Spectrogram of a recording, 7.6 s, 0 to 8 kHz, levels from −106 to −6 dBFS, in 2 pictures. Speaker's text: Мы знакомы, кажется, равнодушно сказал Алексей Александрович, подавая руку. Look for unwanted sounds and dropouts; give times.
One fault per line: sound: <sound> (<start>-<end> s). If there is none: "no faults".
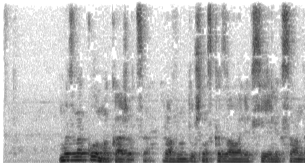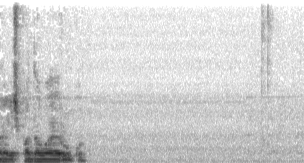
no faults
